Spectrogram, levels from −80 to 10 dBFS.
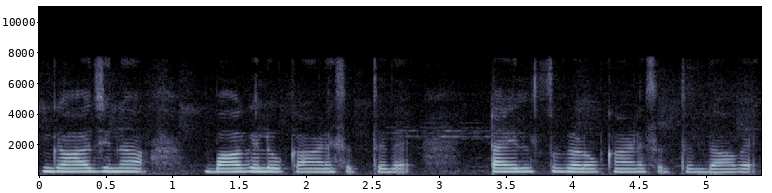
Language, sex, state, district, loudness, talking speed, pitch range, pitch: Kannada, female, Karnataka, Koppal, -17 LUFS, 65 wpm, 220-235 Hz, 225 Hz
